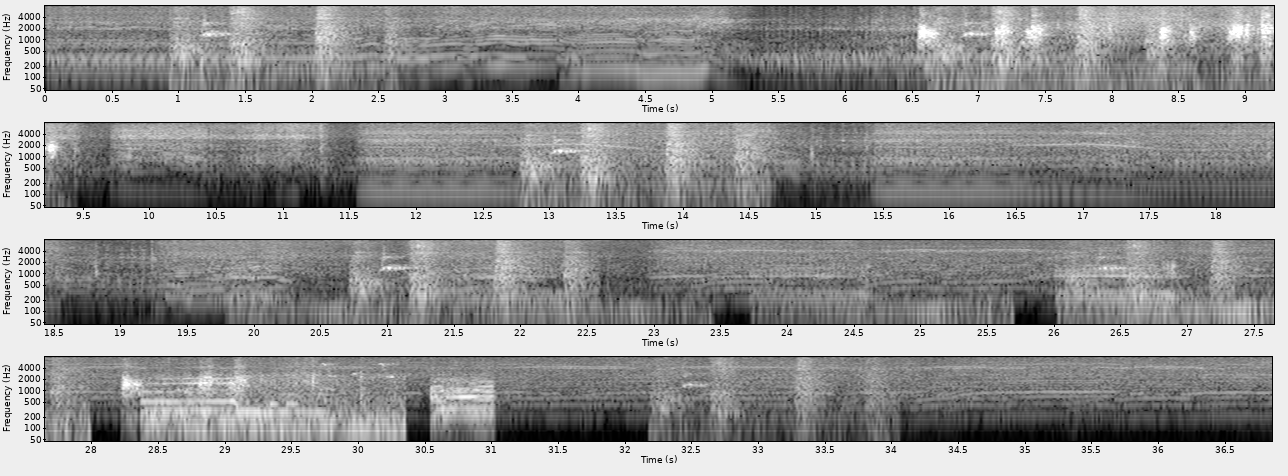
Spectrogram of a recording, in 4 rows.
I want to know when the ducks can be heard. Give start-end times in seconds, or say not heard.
6.5-9.3, 28.2-29.8.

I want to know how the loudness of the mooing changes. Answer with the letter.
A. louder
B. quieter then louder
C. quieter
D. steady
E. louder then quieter
A.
